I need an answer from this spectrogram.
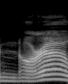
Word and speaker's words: Nora: Leonora they can just call her Nora which rhymes with Dora that was not intentional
